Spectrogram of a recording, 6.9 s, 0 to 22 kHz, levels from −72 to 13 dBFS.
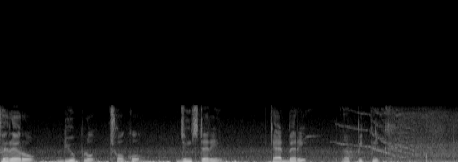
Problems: none marked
